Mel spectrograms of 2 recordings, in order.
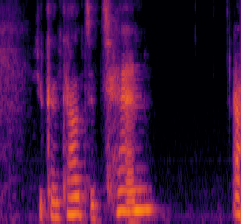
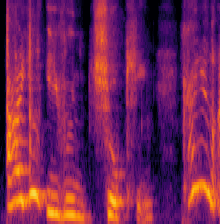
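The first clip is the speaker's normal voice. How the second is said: loud exasperated mock outburst, pitch jumping up; half-acted furious disbelief; 2 semitones higher, 8 dB louder than usual. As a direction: imitate the angry blowup you held back. Wanted to explode at the bank.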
